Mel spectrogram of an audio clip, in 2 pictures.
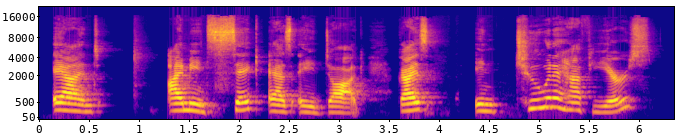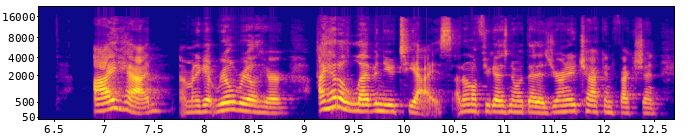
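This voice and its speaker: The speaker uses an American accent, lively intonation, and a moderate pace. Long pauses come often. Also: woman, medium pitch for a woman. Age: 30s. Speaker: missionary. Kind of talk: interview conversation.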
